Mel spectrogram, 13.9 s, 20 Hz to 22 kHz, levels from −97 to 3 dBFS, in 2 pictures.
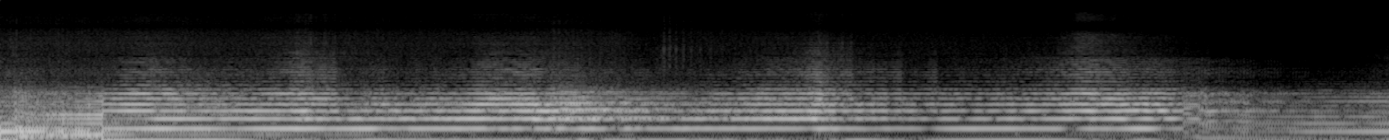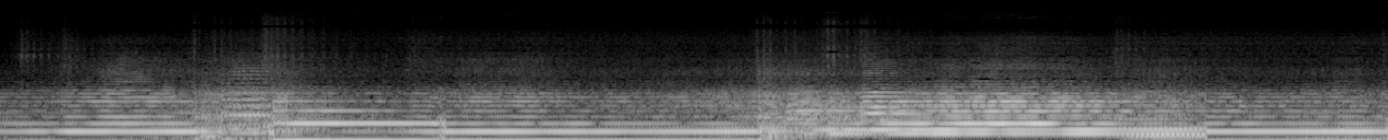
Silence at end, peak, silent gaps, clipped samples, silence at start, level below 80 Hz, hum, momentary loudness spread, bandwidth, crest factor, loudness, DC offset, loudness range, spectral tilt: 0 s; -8 dBFS; none; under 0.1%; 0 s; -46 dBFS; none; 16 LU; 5.2 kHz; 16 dB; -25 LUFS; under 0.1%; 10 LU; -10 dB/octave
